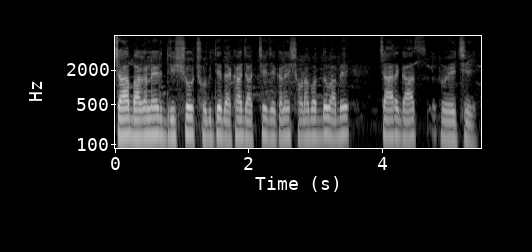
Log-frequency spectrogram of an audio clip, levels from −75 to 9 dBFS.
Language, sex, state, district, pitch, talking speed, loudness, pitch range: Bengali, male, West Bengal, Alipurduar, 140 Hz, 130 wpm, -20 LUFS, 130-145 Hz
